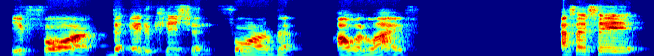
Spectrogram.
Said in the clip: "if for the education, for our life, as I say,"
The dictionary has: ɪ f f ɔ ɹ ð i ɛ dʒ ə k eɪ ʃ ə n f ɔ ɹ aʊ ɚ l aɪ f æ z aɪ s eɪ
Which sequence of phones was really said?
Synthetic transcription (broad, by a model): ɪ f f ɔ ɹ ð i ɛ dʒ ə k eɪ ʃ ə n f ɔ ɹ aʊ ɚ l aɪ f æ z aɪ s eɪ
